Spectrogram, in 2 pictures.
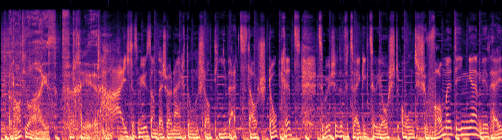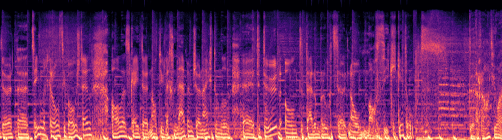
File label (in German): Radio Verkehr; Radio 1; VBZ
